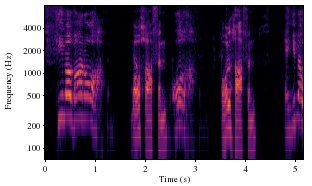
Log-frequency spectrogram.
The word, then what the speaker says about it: Kimo von Oelhoffen: Kimo von Oelhoffen. Kimo von Oelhoffen.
